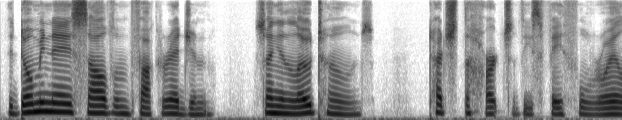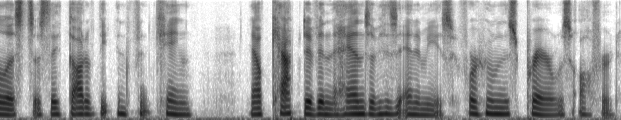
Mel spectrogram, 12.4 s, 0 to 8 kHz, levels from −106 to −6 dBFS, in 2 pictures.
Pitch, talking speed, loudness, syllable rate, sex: 160 Hz, 180 wpm, -20 LUFS, 5.0 syllables/s, female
